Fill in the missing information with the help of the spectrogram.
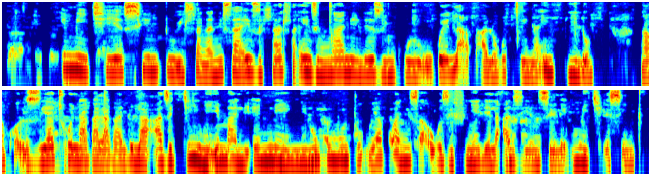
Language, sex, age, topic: North Ndebele, female, 18-24, health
